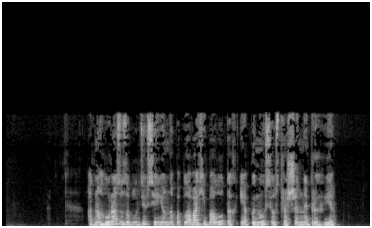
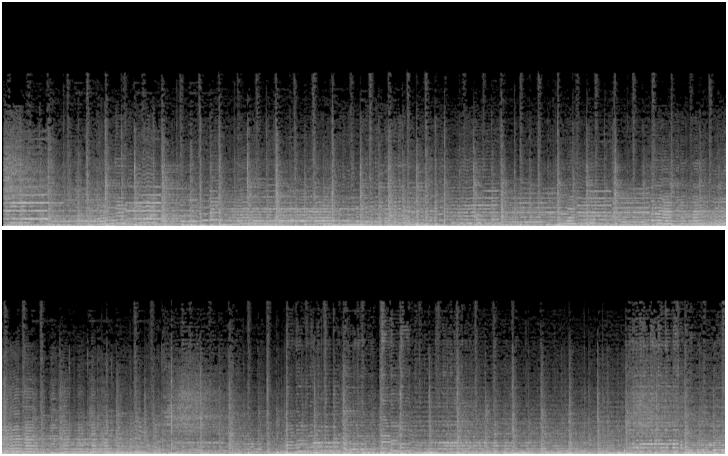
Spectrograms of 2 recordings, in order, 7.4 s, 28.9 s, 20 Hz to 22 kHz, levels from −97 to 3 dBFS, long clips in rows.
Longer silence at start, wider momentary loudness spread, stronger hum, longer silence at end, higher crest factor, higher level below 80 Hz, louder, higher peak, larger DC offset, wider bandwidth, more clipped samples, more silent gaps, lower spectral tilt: first, 1.7 s vs 0 s; first, 7 LU vs 4 LU; neither; first, 0.7 s vs 0 s; about the same, 18 dB vs 20 dB; second, -66 dBFS vs -32 dBFS; first, -19 LUFS vs -24 LUFS; about the same, -4 dBFS vs -4 dBFS; neither; second, 11.5 kHz vs 14.5 kHz; neither; neither; second, -4.5 dB/octave vs -6 dB/octave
